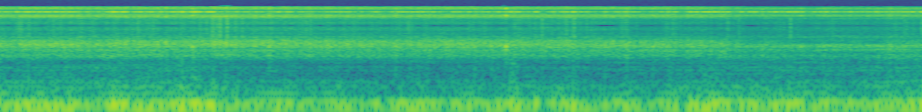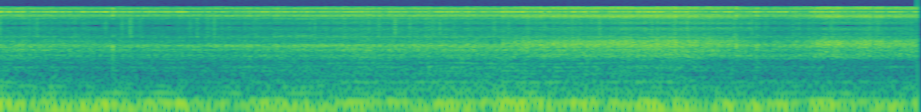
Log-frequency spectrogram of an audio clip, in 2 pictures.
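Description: Subaru WRX STI's turbocharged flat-four engine running steadily under load, a loud, rough low rumble, with a hiss from studded tyres on ice.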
